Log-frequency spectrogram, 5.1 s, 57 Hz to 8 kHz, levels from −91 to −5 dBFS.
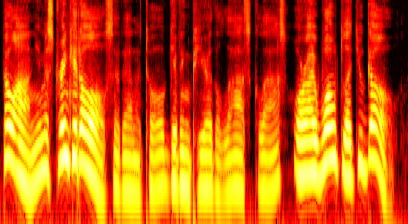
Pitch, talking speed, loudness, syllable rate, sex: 160 Hz, 235 wpm, -18 LUFS, 5.2 syllables/s, male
